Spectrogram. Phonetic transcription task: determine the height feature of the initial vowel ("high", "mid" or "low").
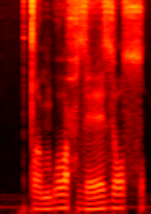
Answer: mid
